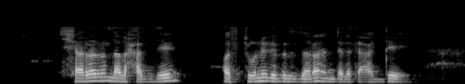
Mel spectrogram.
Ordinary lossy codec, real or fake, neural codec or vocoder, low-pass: MP3, 24 kbps; fake; codec, 16 kHz, 4 kbps, X-Codec, HuBERT features, trained on general audio; 7.2 kHz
